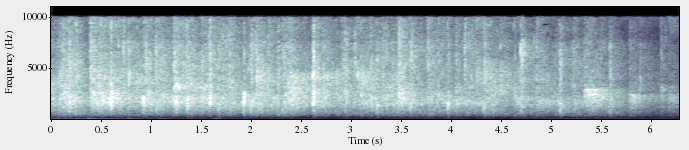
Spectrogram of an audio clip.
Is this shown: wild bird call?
no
